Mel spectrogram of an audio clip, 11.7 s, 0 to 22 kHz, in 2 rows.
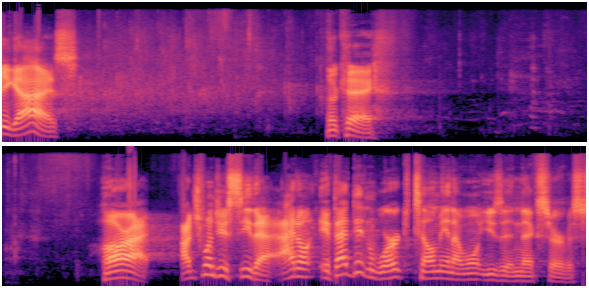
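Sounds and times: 
speech: 0.0 - 0.8, 3.3 - 4.0, 6.9 - 11.6
crowd applauding: 0.0 - 4.0.

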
